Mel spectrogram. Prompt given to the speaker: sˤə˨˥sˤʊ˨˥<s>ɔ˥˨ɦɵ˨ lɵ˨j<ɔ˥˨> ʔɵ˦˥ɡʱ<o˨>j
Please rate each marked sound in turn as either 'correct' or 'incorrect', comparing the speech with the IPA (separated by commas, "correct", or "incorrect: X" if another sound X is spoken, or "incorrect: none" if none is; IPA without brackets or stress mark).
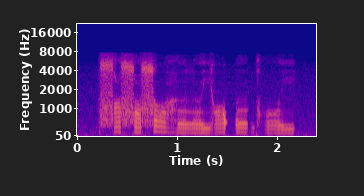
correct, incorrect: ɔ˨˥, correct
